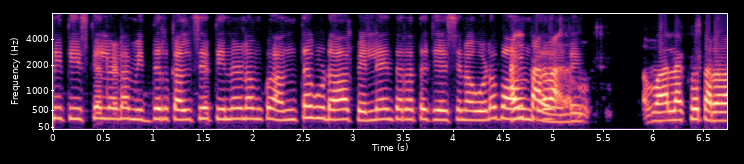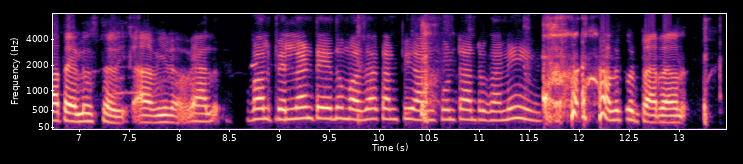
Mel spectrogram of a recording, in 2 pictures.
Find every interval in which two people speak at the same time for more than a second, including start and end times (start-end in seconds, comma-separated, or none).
none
